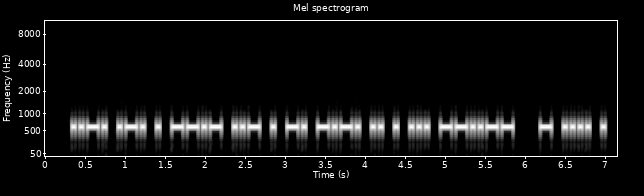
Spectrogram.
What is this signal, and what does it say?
Morse code, heard as a keyed tone, about 25 wpm, 600 Hz. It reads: FREQUENCIES, THE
